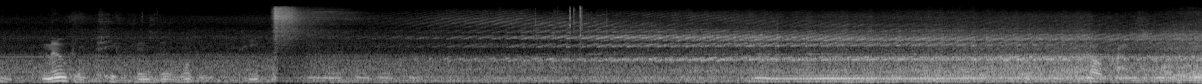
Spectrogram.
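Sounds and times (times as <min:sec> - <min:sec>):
wheel and rail rumble: 0:00.0 - 0:12.0
low motor hum: 0:01.8 - 0:12.0
electric train traction whine: 0:03.0 - 0:12.0.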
